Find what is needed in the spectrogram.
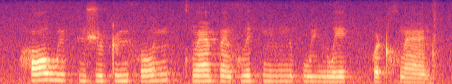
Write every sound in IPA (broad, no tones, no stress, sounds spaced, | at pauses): h ɔ w ʉ k y ʃ ʉ ʈ ʉ h o n | kʷʰ æ̃ p ɛ̃ xʷ e k nː u k w y n w e kː ɔ ʈ xʷ æ̃ d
